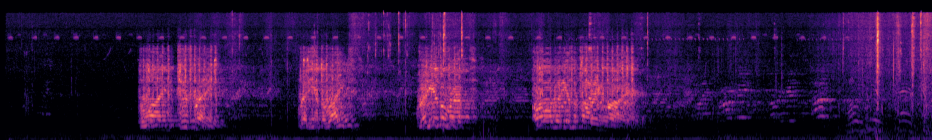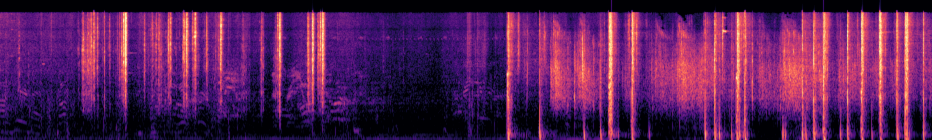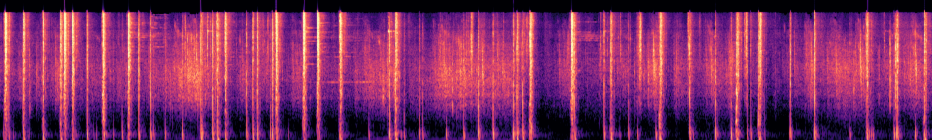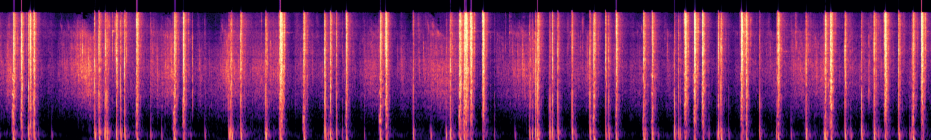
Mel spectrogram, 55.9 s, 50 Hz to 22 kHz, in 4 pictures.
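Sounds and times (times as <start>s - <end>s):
rifles firing rapidly: 21.6s - 55.9s.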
